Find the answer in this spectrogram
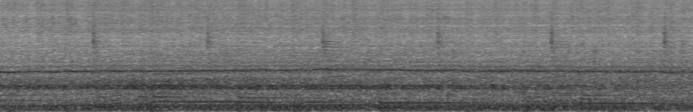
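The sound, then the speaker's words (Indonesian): A steady, dense rumble of heavy engine noise from road traffic, with a bus droning and a sustained tonal hum over the constant roar. “Sebentar, oh ya bis.”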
